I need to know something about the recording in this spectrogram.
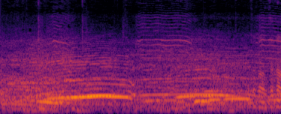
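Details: A raging male cow moos while being released, a long, deep, steady lowing that breaks briefly and resumes at a similar pitch for nearly three seconds, with people talking nearby.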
